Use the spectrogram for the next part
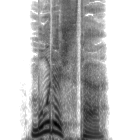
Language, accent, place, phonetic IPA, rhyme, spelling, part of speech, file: German, Germany, Berlin, [ˈmoːdɪʃstɐ], -oːdɪʃstɐ, modischster, adjective, De-modischster.ogg
- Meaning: inflection of modisch: 1. strong/mixed nominative masculine singular superlative degree 2. strong genitive/dative feminine singular superlative degree 3. strong genitive plural superlative degree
